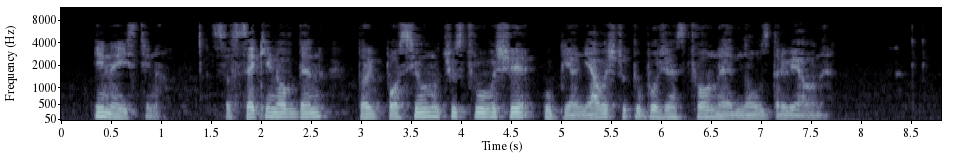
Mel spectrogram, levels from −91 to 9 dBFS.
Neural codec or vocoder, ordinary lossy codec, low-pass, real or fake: codec, 16 kHz, 16 kbps, FreqCodec, smaller model; MP3, 32 kbps; 7.2 kHz; fake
